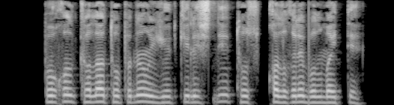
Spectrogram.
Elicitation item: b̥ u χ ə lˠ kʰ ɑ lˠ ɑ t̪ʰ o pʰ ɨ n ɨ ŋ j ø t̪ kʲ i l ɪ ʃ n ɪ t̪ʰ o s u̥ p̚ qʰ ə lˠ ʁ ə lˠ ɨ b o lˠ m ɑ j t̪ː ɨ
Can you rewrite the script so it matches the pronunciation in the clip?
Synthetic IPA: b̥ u χ ə lˠ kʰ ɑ lˠ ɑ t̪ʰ o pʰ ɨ n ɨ ŋ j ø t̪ kʲ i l ɪ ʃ n ɪ t̪ʰ o s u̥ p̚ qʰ ɑ lˠ ʁ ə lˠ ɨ b o lˠ m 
